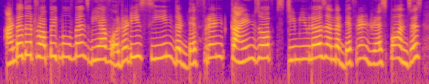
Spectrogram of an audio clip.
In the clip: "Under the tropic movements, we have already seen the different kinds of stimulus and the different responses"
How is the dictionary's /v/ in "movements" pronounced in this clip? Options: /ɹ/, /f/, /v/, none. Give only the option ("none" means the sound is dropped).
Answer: /v/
